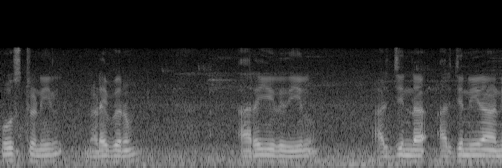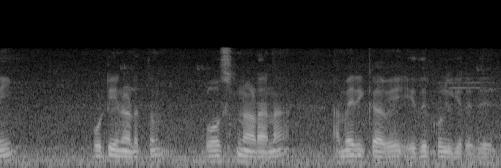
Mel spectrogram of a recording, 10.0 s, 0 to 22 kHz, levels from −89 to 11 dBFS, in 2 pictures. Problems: constant background noise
